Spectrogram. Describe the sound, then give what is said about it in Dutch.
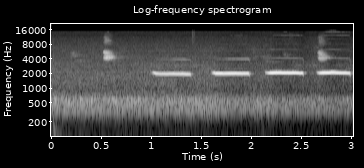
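A nightingale sings four long, pure whistled notes at an even, unhurried pace, each growing louder, with a couple of brief high chirps in between over a low steady background hum. “Misschien een beetje een atypische nachtegaal.”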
